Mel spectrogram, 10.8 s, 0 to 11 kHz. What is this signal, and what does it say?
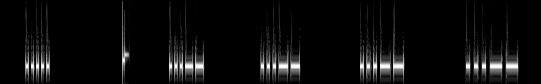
Morse code, heard as a keyed tone, about 20 wpm, spaced as for 6 wpm, 700 Hz. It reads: 5 3333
